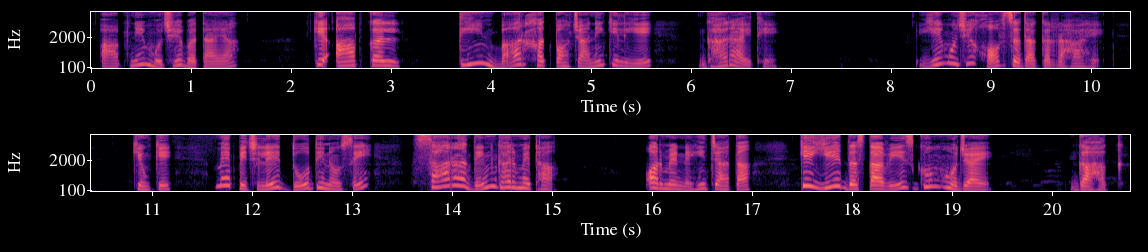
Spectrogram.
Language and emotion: Urdu, fearful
